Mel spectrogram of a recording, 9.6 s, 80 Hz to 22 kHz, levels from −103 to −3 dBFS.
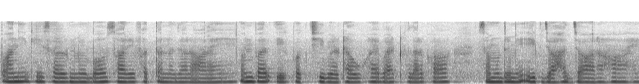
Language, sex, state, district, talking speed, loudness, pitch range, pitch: Hindi, female, Chhattisgarh, Bastar, 175 wpm, -35 LUFS, 190-200 Hz, 195 Hz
